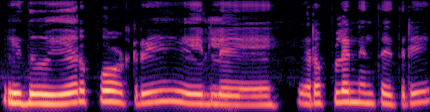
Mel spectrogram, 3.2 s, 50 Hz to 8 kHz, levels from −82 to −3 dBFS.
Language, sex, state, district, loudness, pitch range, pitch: Kannada, female, Karnataka, Dharwad, -20 LUFS, 205-235 Hz, 220 Hz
